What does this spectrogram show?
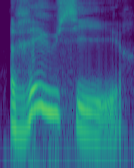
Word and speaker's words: réussir: Then éviter, établir, réussir. Okay, so here, vowel, second vowel here, and then double S. So in that case, you've got to pronounce it like a real strong S.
